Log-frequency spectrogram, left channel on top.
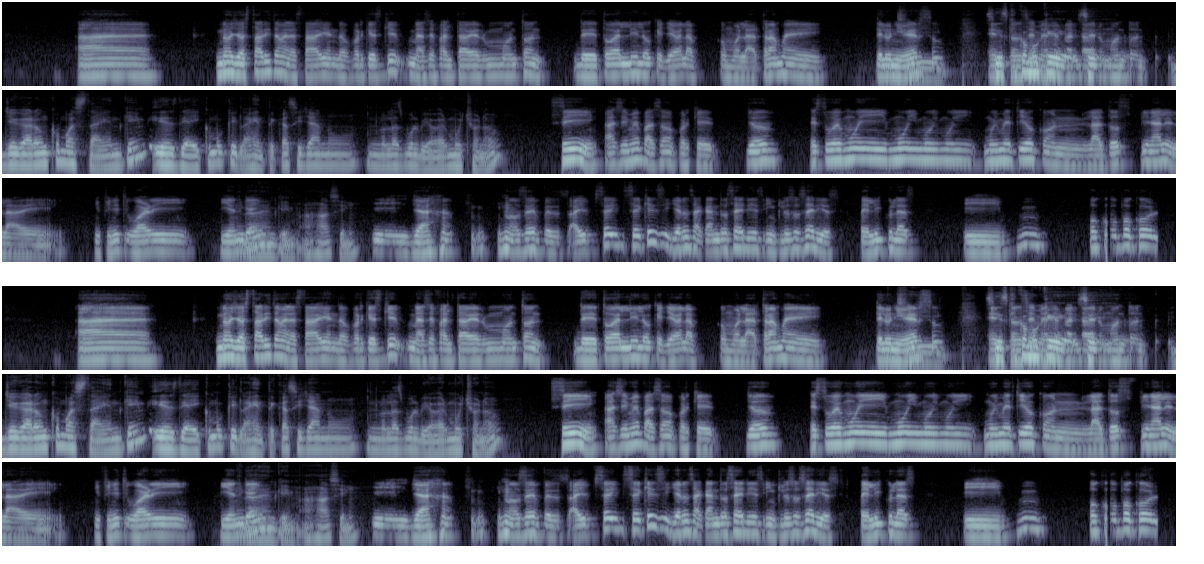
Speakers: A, on the right; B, on the right.
A: Ah, No, yo hasta ahorita me la estaba viendo, porque es que me hace falta ver un montón de todo el hilo que lleva la, como la trama de-
B: Mm,
A: del universo,
B: Sí. Sí,
A: entonces
B: es que como
A: me
B: que
A: hace falta
B: se
A: ver un montón.
B: llegaron como hasta Endgame y desde ahí como que la gente casi ya no, no las volvió a ver mucho, ¿no?
A: Sí, así me pasó, porque yo estuve muy, muy, muy, muy, muy metido con las dos finales, la de Infinity War y, y Endgame,
B: Y la de Endgame, ajá, sí.
A: Y ya, <laughs> no sé, pues ahí sé, sé que siguieron sacando series, incluso series, películas, y mm, poco a poco,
